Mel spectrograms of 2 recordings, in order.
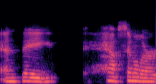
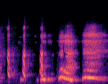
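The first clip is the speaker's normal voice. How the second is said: high burst of real laughter; laughing; 10 semitones higher than usual. Real, not acted. Laughing at admitting she's an ugly crier. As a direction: let out a high giggle.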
